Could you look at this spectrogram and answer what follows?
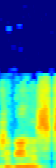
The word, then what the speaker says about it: Tobias: It would be Tobias, right? – Yeah, we would say Tobias, but. I'm very liberal regarding the pronunciation of my name.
